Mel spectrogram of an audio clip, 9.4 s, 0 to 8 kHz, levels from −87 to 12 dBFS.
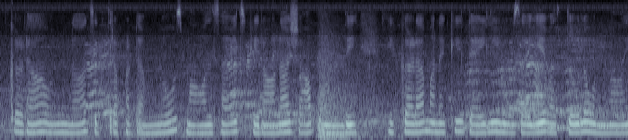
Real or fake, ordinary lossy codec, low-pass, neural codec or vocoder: real; none; none; none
